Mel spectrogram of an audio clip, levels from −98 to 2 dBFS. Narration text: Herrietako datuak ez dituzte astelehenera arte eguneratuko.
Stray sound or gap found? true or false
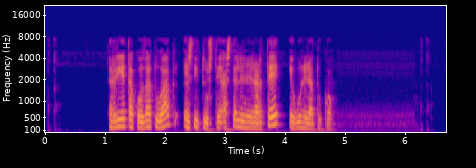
false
